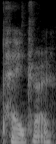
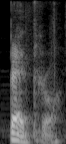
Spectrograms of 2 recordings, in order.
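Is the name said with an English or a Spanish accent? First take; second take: English; Spanish. First: The name is said with an English accent. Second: The name is said with a Spanish accent. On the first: The speaker calls it wrong. "I know it's not Pedro" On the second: The speaker calls it right. "it's Pedro"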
